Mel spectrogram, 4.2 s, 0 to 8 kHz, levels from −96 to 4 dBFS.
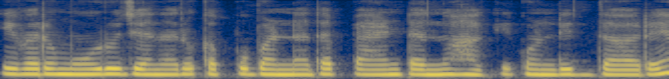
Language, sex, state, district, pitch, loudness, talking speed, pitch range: Kannada, female, Karnataka, Raichur, 195 Hz, -13 LUFS, 130 wpm, 185-200 Hz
